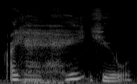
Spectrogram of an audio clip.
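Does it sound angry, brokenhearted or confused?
confused. It sounds puzzled and confused.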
